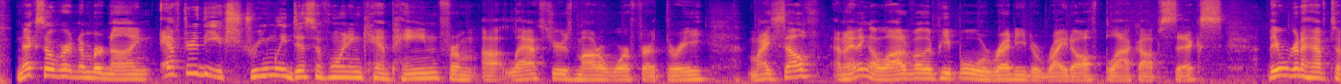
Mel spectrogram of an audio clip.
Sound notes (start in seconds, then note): none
